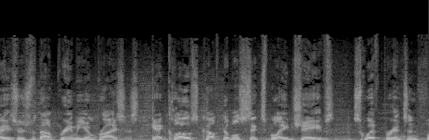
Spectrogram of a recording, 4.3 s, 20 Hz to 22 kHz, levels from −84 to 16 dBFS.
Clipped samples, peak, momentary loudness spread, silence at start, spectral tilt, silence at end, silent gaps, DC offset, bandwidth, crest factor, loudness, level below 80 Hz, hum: under 0.1%; -4 dBFS; 4 LU; 0 s; -4 dB/octave; 0 s; none; under 0.1%; 17 kHz; 14 dB; -17 LUFS; -38 dBFS; none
